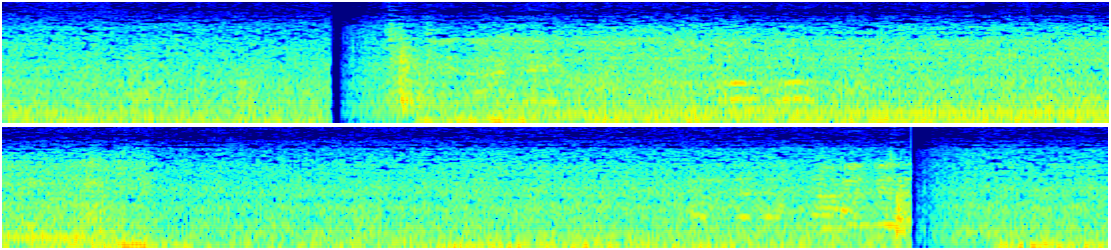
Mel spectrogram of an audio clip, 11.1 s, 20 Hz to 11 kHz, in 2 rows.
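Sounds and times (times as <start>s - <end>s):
sawmill machinery humming: 0.0s - 9.4s
workers' voices: 0.5s - 6.6s, 8.6s - 10.2s.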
